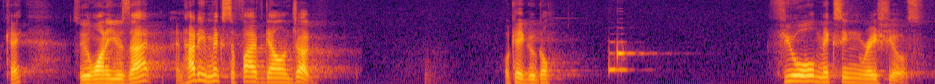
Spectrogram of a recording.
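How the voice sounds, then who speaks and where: A Canadian man hosting a casual vlog, answering viewer questions in a relaxed, chatty way with plenty of ums and uhs. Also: fairly high pitch, unhurried, pauses often, a little hiss or hum. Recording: long reverb.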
